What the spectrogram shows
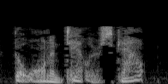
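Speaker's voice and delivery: high, hushed half-whisper. Narrating a story, reading a line someone half-whispers to the narrator: half-whispered. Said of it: "someone whispered".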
